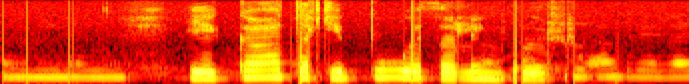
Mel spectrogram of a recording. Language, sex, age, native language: Icelandic, male, 12, Icelandic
